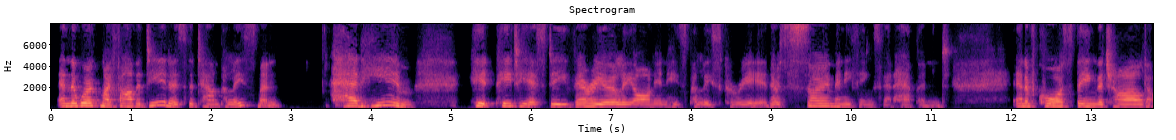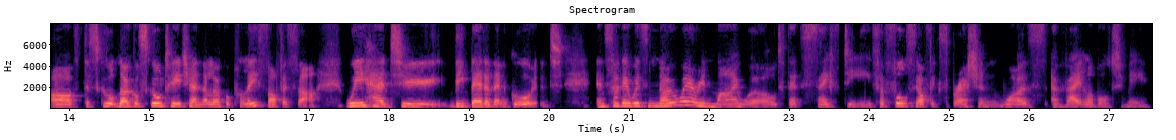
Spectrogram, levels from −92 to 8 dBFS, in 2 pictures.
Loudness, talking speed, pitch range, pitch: -24 LUFS, 155 wpm, 200-250 Hz, 220 Hz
